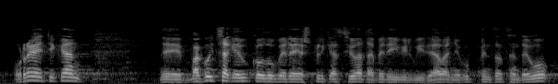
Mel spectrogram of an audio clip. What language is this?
Basque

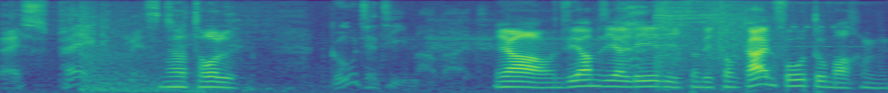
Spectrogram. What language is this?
German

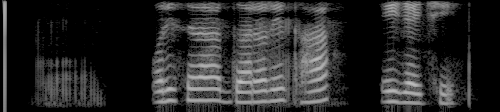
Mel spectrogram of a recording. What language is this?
Odia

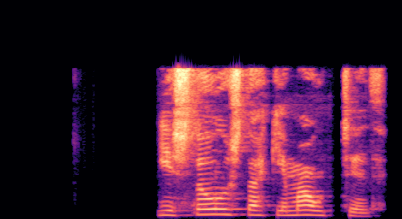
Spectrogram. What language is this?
Icelandic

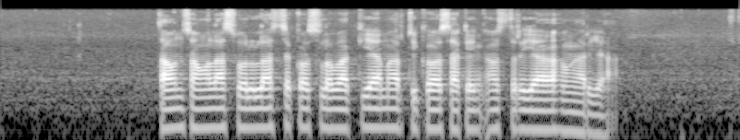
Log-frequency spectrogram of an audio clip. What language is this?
Javanese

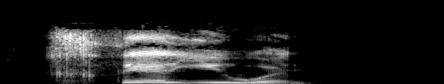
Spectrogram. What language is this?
Kabyle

